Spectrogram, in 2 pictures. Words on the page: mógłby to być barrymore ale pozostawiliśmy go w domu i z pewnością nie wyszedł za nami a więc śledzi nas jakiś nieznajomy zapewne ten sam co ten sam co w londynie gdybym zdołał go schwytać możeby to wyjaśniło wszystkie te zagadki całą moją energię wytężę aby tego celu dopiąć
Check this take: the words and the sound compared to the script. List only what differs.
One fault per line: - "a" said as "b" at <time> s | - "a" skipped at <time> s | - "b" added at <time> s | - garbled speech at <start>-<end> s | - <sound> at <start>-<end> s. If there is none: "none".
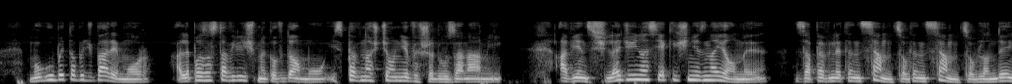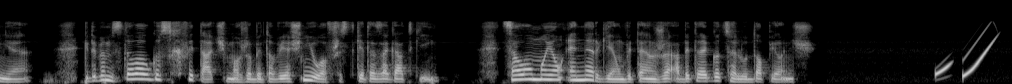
- chirp at 19.5-20.1 s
